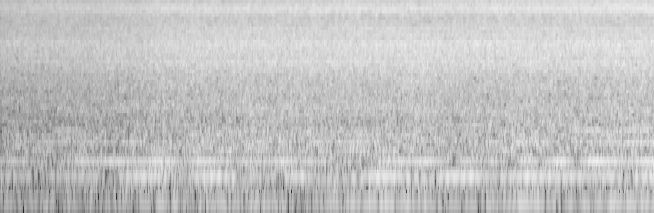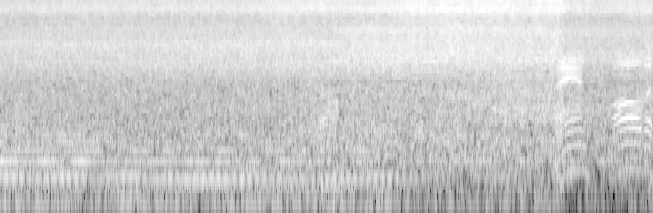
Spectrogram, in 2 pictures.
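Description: Water pours and sprays steadily as it washes out the inside of a refrigerated trailer, a continuous loud rushing hiss that holds evenly throughout, with a brief knock near the end.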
